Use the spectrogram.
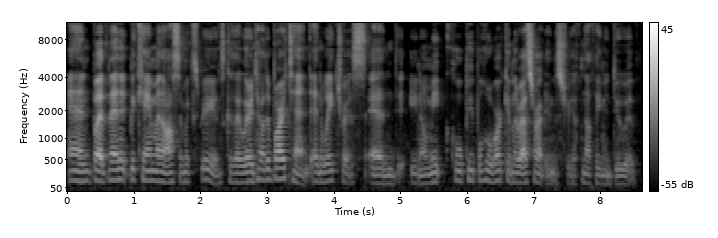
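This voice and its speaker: A woman's voice: rumbling low, vocal fry, a little mellow. A young woman from the Philippines, a dancer and artistic director, talking reflectively in a casual interview with many fillers and restarts.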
